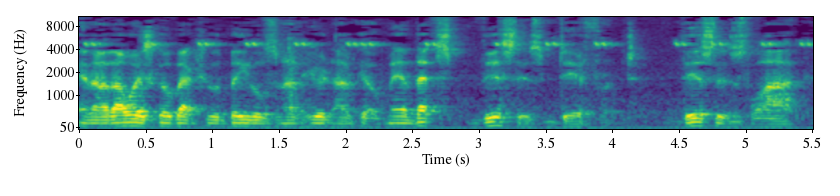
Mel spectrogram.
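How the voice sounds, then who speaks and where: Amid audible room echo and noticeable background noise, a man with an East Tennessee accent speaks at a very deep, low pitch with ordinary pitch variation. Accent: Southern US (East Tennessee). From US South, Kingsport, Tennessee. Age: 40s. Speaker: heavy metal bassist. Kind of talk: interview.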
